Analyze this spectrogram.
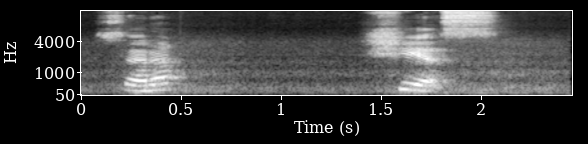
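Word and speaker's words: surreptitious: सरप्शियस, ये correct pronunciation है।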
